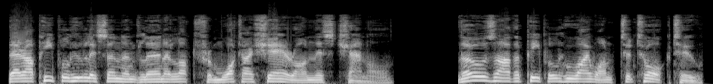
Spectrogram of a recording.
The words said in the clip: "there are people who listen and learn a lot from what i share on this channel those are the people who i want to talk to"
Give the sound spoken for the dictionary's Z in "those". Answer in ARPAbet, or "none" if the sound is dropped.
Z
